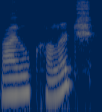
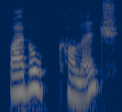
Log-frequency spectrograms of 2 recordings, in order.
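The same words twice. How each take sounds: First: The words are run together and unclear. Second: Each sound of the words is clearly articulated. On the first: The speaker calls it wrong. "I didn't say that very well" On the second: The speaker calls it right. "Enunciate a bit better"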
